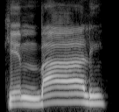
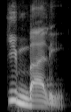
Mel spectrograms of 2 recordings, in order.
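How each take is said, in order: First: Kimbali drawn out slowly and loudly; mock Kimbali, slow and emphatic; his way of saying it. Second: Said in the usual way. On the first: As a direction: stretch Kimbali like he does. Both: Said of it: "That's how he says it".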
